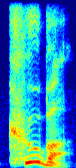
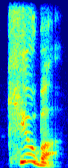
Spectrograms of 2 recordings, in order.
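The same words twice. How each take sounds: First: It uses the Spanish-like 'coo' vowel sound. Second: It uses the English 'cue' vowel sound. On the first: This is how the town's name is said locally. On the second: This is the expected reading of the spelling.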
